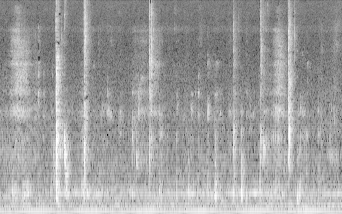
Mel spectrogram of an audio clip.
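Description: Faint chewing of a mouthful of burrito with the mouth closed: scattered soft wet clicks and smacks a second or so apart.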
